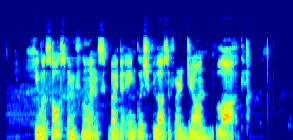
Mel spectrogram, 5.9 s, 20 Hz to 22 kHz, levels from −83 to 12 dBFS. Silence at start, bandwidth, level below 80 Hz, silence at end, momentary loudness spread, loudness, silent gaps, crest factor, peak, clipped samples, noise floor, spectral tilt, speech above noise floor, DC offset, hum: 0.55 s; 9.4 kHz; -58 dBFS; 0.5 s; 16 LU; -18 LUFS; none; 20 dB; 0 dBFS; under 0.1%; -65 dBFS; -3 dB/octave; 46 dB; under 0.1%; none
